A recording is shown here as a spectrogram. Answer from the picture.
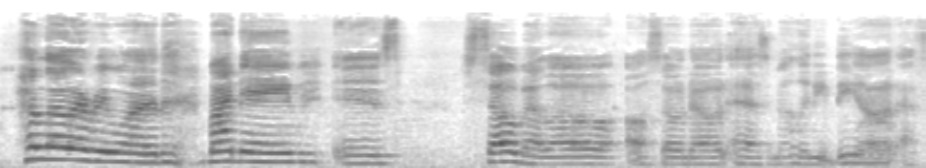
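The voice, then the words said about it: Sick, congested voice from a cold. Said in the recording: “I sound so terrible. I'm fighting a cold... I've been sick all week.”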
